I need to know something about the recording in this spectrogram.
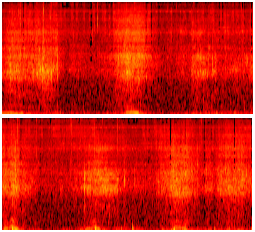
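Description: Skis swishing through soft, chopped-up snow on each turn, repeating every one and a half to two seconds, with short low thumps as the skis go over the bumps.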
